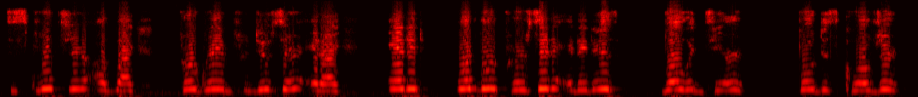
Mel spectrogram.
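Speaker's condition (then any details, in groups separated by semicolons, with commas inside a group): Cerebral palsy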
